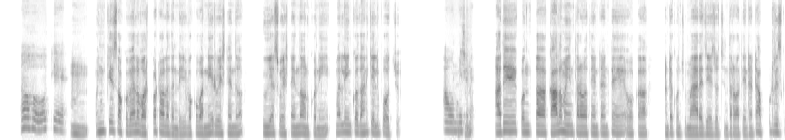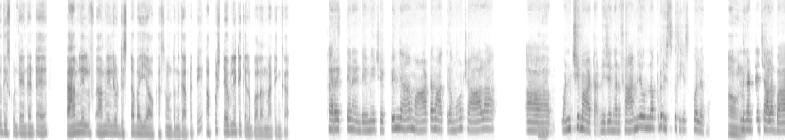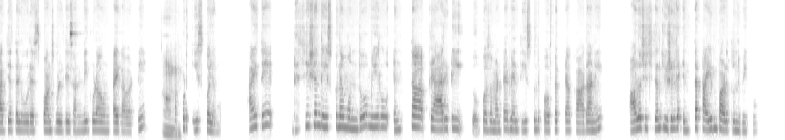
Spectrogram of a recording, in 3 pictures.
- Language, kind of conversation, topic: Telugu, podcast, రెండు ఆఫర్లలో ఒకదాన్నే ఎంపిక చేయాల్సి వస్తే ఎలా నిర్ణయం తీసుకుంటారు?
- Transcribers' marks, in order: in English: "ఇన్‌కేస్"; in English: "వర్క్‌ఔట్"; in English: "వన్ ఇయర్ వేస్ట్"; in English: "టు ఇయర్స్ వేస్ట్"; in English: "మ్యారేజ్ ఏజ్"; in English: "రిస్క్"; in English: "డిస్టర్బ్"; in English: "స్టెబిలిటీకెళిపోవాలన్నమాటింక"; tapping; in English: "ఫ్యామిలీ"; in English: "రిస్క్"; in English: "రెస్పాన్సిబిలిటీస్"; in English: "డెసిషన్"; in English: "క్లారిటీ"; in English: "యూషువల్‌గా"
